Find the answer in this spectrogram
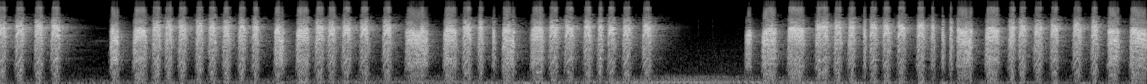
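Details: White-breasted woodswallow giving long harsh 'tembakan kasar' sequences: many grating notes in fast succession, broken by two brief pauses, with the rhythm nearly continuous.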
